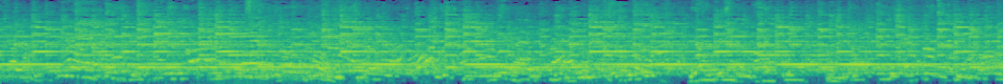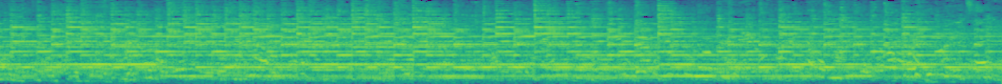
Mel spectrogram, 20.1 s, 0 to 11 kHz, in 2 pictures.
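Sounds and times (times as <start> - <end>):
church bells ringing: 0.0 - 20.0.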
